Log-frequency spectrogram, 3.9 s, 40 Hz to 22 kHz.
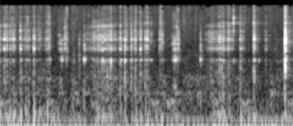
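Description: A metal utility knife blade repeatedly scrapes the corners of a narrow, solid pink bar of dry soap, making a continuous dry, rasping shaving sound. Quick bright scratches with a faint ring near 3 kHz run together over a low rumble, and a sharper crisp scrape stands out near the end.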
